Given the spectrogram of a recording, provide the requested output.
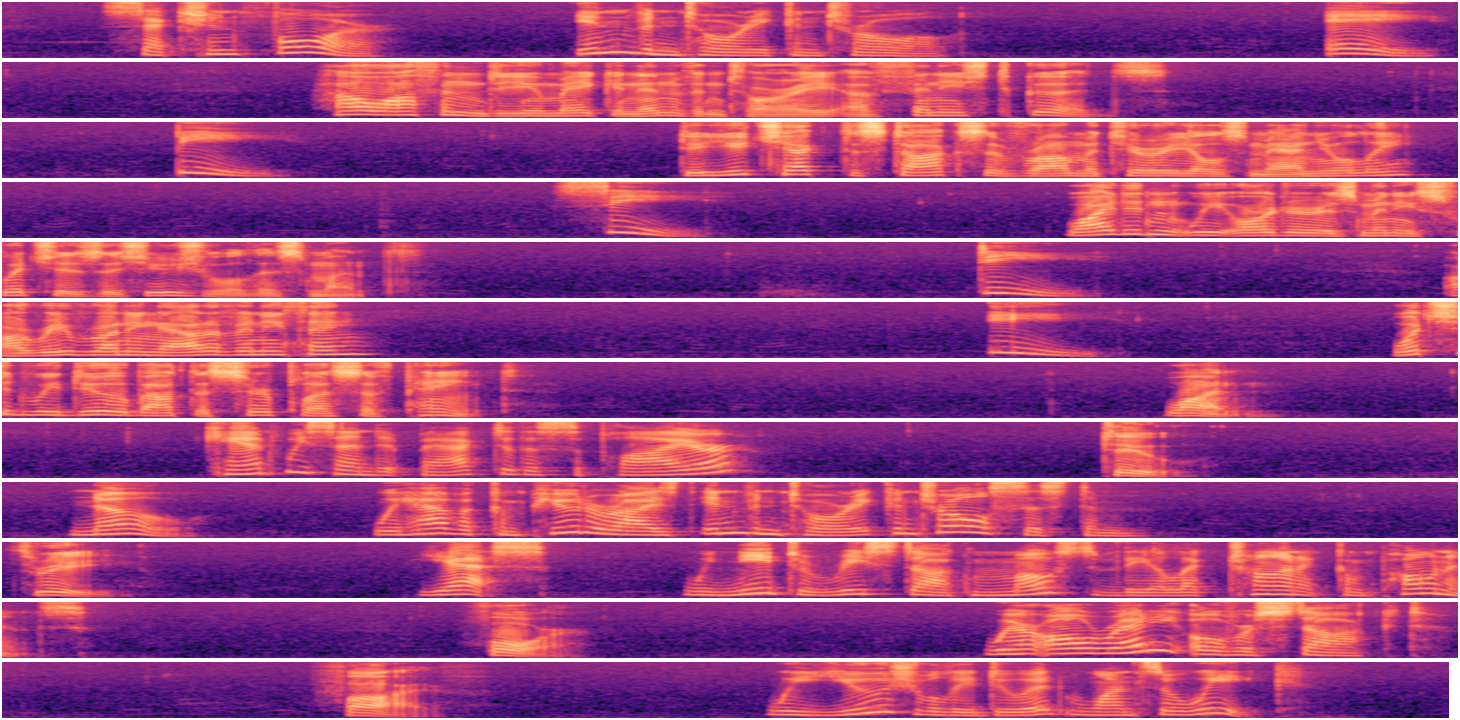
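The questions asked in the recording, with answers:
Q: How often do you make an inventory of finished goods?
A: 5: We usually do it once a week.

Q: Do you check the stocks of raw materials manually?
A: 2: No. We have a computerized inventory control system.

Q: Why didn't we order as many switches as usual this month?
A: 4: We're already overstocked.

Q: Are we running out of anything?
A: 3: Yes. We need to restock most of the electronic components.

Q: What should we do about the surplus of paint?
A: 1: Can't we send it back to the supplier?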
